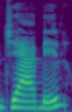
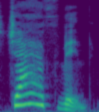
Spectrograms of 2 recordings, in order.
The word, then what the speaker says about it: Jasmine: My name is Jasmine. And if you're going to say Jasmine, I need you to say it correctly. It's not Jasmine without an S. It's Jasmine.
